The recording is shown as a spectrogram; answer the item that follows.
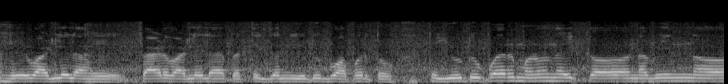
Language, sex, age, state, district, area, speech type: Marathi, male, 60+, Maharashtra, Yavatmal, urban, spontaneous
